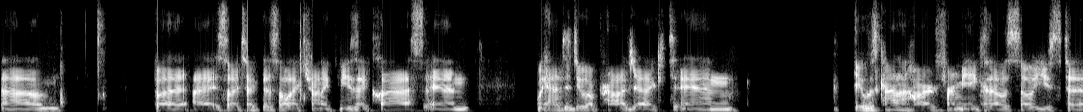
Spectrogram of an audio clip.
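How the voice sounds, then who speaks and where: In an American accent, a man talks at a moderate pace with a medium pitch and fairly even intonation. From San Jose, California, US. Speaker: music producer and DJ. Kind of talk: casual interview chat.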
